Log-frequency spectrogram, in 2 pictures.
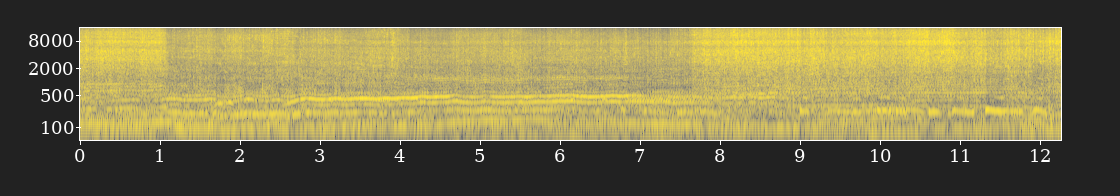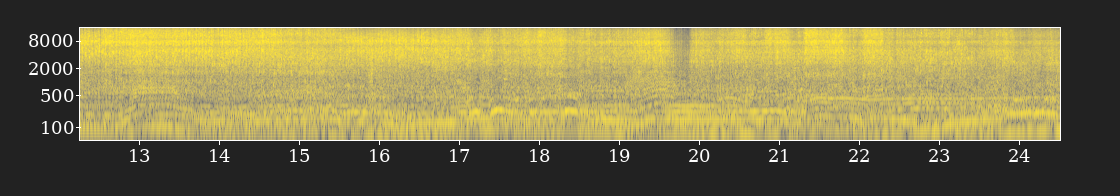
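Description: Several four-cylinder demolition derby cars' engines running and revving at once, their pitches rising and falling over one another as the cars push and ram in a pile-up.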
